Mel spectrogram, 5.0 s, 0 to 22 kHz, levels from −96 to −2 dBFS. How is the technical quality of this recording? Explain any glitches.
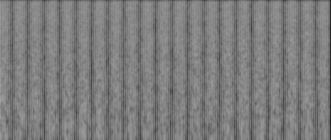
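The technical quality is very poor. The speech is replaced for the whole clip by harsh, loud static. The fault is a compressed stream played as audio. A Dolby Digital (AC-3) bitstream has been treated as ordinary samples instead of being decoded. Each coded frame comes out as a noise burst about 9.33 ms long, then silence from the padding. The bursts repeat 31.25 times a second. The result is a very loud, chattering buzz in place of the speech.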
